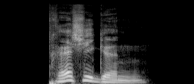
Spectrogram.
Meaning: inflection of trashig: 1. strong genitive masculine/neuter singular 2. weak/mixed genitive/dative all-gender singular 3. strong/weak/mixed accusative masculine singular 4. strong dative plural
- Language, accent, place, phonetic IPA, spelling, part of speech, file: German, Germany, Berlin, [ˈtʁɛʃɪɡn̩], trashigen, adjective, De-trashigen.ogg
